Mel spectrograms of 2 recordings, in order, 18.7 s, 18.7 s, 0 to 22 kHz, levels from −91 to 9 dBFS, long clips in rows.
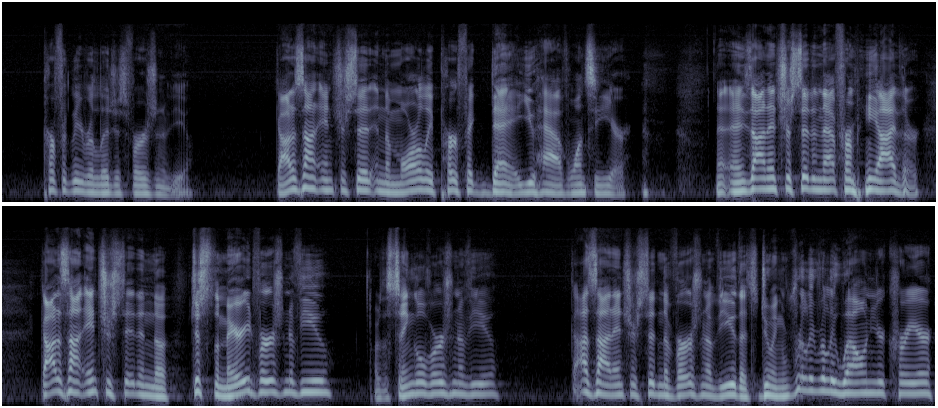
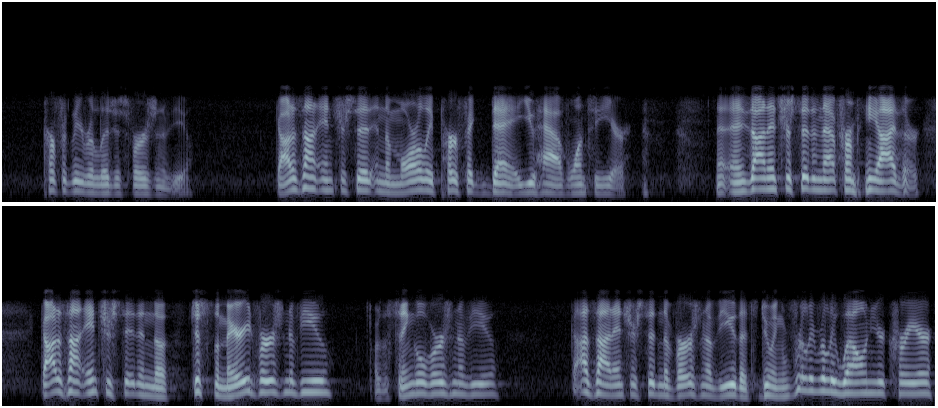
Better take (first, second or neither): first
